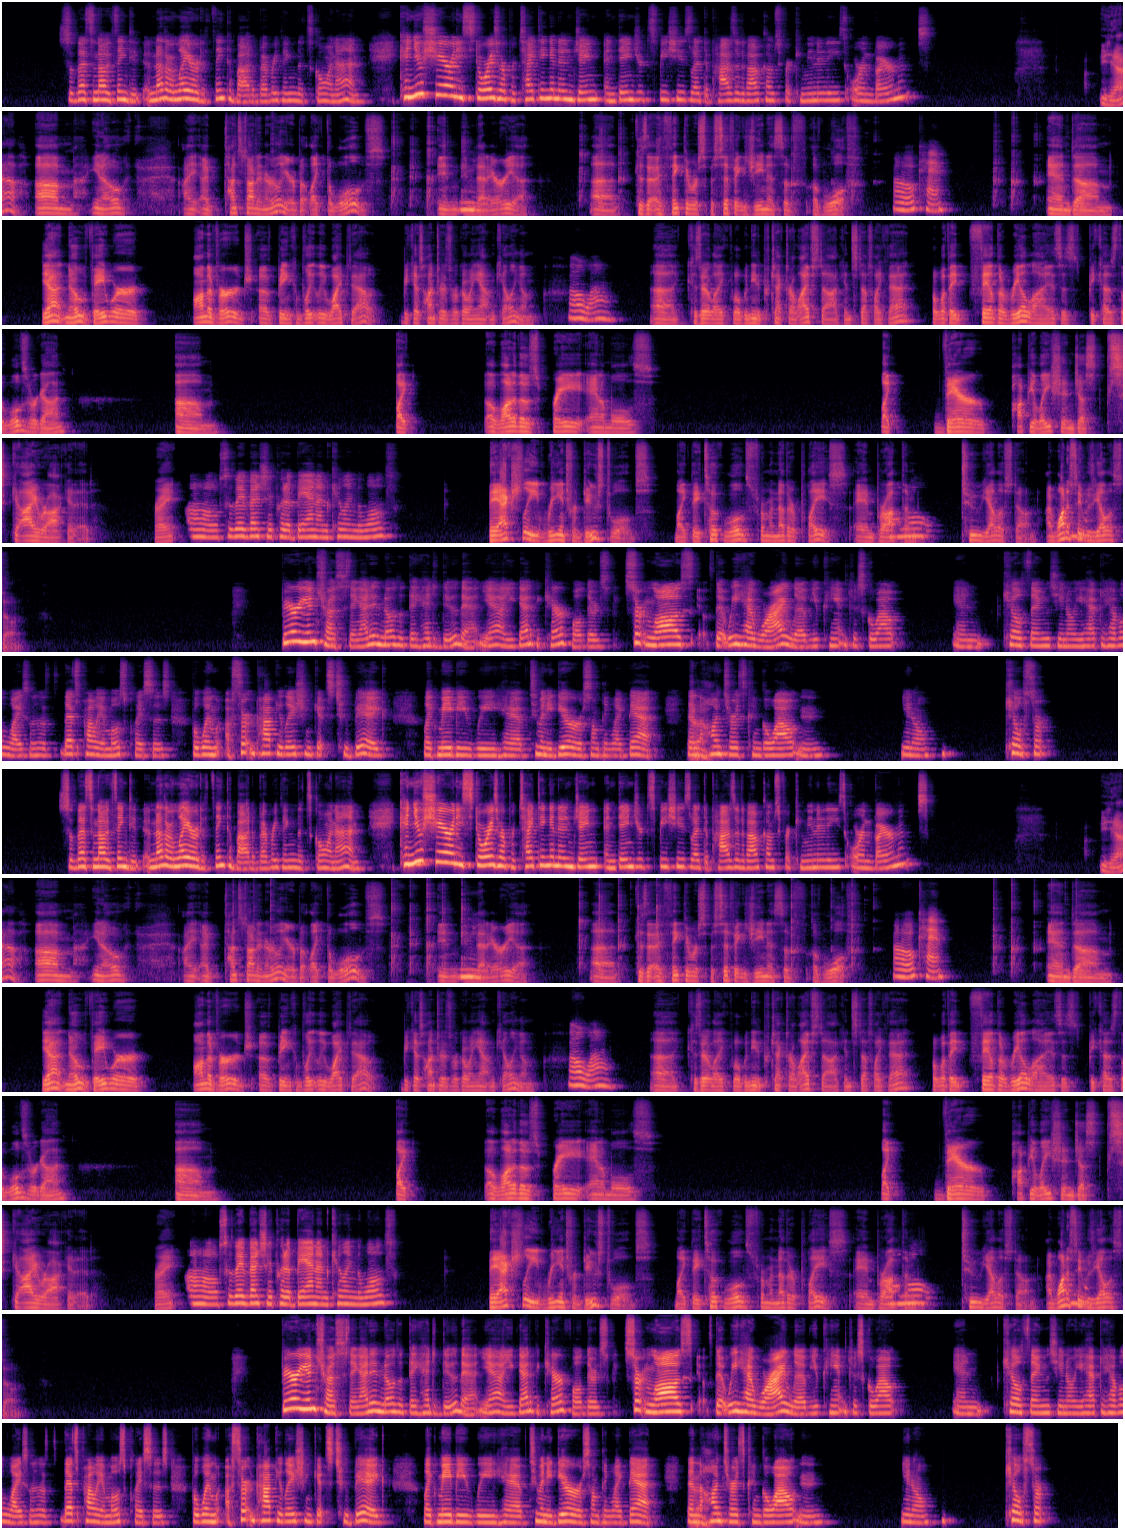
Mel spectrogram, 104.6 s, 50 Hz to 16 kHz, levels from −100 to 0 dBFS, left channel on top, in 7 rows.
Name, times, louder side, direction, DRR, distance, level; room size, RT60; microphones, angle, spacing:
voice 1, 0.8-12.3 21.0-21.3 26.8-27.5 37.5-38.0 62.3-65.0 71.6-72.1 74.0-74.2 78.5-84.0 84.3-86.6 87.4-87.8 88.1-98.3 98.8-100.6 101.7-102.1 103.1-103.6, right 3 dB, 45° right, 1.0 m, -25 dB
voice 2, 14.6-20.0 20.8-22.0 22.8-26.4 28.9-29.8 30.4-31.7 32.5-34.9 35.2-37.0 38.5-42.0 42.3-45.7 47.2-47.7 50.1-50.3 51.3-53.5 56.6-56.7 57.3-58.0 58.3-60.9 61.8-62.1 66.3-68.4 68.8-72.0 72.6-74.9 98.8-99.1, left 1 dB, 10° left, 0.8 m, -31 dB
sound 1, 17.2-18.7 20.1-21.3 22.5-24.0 25.3-27.1 28.1-29.7, right 4 dB, 70° right, 5.1 m, -52 dB
15.0 x 8.8 x 4.6 m
head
